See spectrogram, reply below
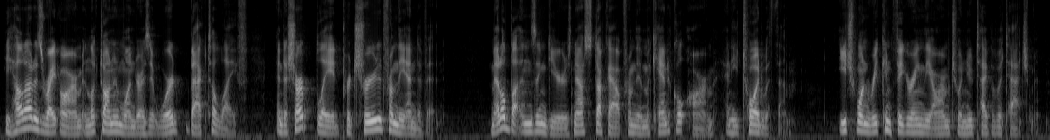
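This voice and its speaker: A man's voice: medium pitch, lively intonation, brisk, a bit bright. A man narrating scripted audio fiction as the storyteller.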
